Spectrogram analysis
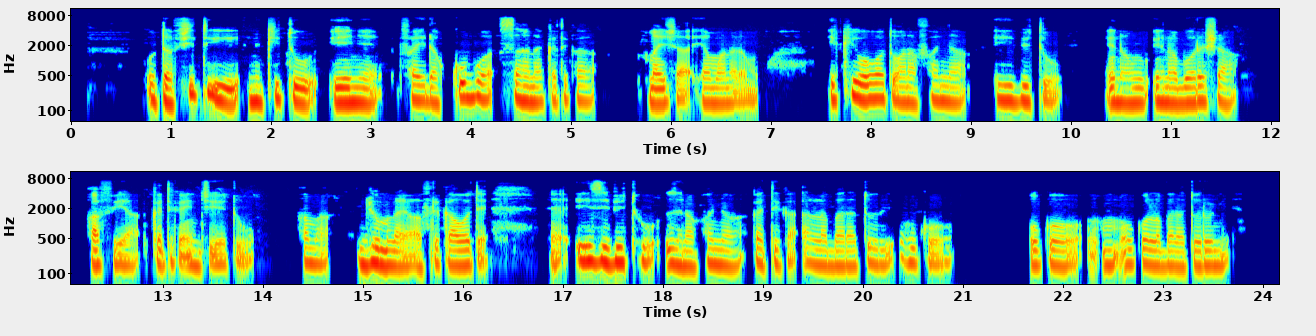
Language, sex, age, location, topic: Swahili, male, 18-24, Wajir, agriculture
